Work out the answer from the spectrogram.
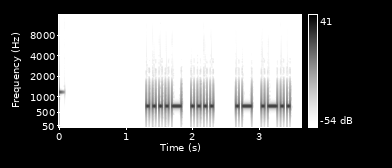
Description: Morse code, heard as a keyed tone, about 25 wpm, 700 Hz. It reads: 4H AL
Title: Winter Field Day Exchanges Encore 25wpm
